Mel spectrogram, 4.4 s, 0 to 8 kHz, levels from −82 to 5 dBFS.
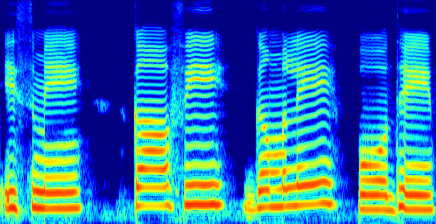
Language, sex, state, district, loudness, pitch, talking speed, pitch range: Hindi, male, Punjab, Fazilka, -12 LUFS, 230 Hz, 55 wpm, 210-260 Hz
